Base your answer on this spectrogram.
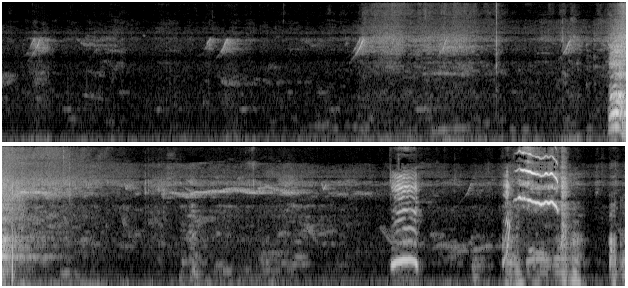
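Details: A loud human cough bursts out, and a baby monkey at Angkor Wat answers with short, high, quavering screams in quick bursts, frightened by the cough.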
